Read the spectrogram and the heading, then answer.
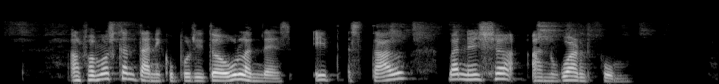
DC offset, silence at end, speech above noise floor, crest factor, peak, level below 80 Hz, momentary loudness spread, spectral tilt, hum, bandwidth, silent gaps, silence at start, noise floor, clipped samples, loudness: under 0.1%; 0.95 s; 34 dB; 16 dB; -2 dBFS; -64 dBFS; 13 LU; -5 dB/octave; none; 8 kHz; 2.95-3.12 s; 0.7 s; -52 dBFS; under 0.1%; -18 LUFS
